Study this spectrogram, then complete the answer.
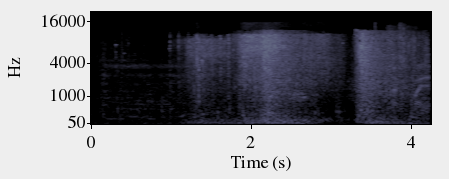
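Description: Fire bursts with a loud roar.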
